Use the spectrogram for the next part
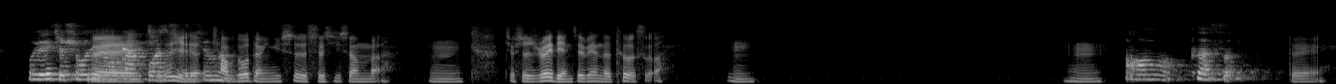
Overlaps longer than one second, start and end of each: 0.9-2.3

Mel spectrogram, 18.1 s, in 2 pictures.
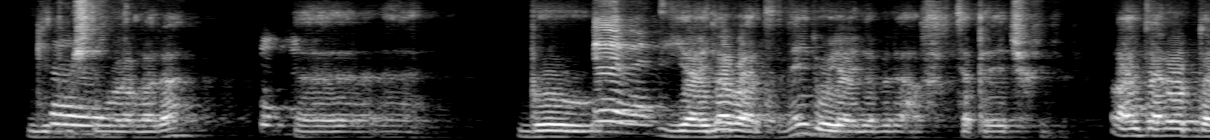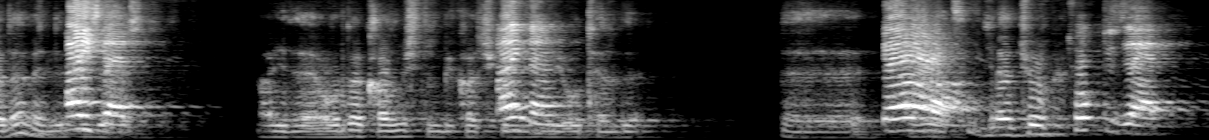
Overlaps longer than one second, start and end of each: none

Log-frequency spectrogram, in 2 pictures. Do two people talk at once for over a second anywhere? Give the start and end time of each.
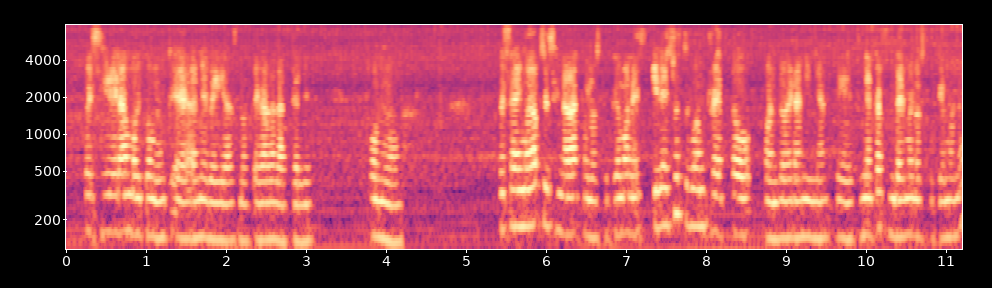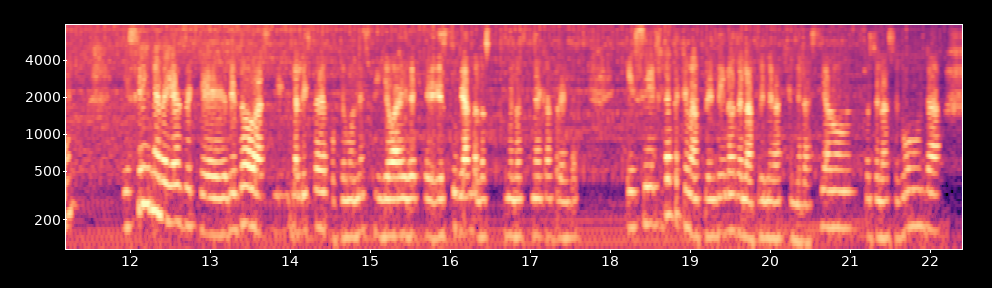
none

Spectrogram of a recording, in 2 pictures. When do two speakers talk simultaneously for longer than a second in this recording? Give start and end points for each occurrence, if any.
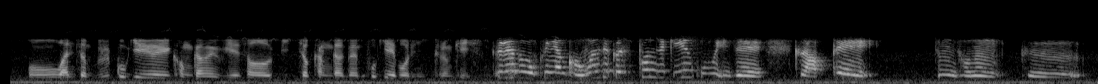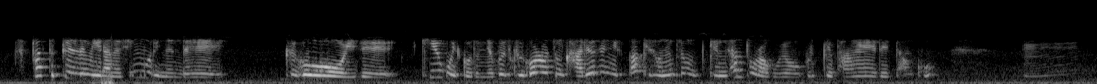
none

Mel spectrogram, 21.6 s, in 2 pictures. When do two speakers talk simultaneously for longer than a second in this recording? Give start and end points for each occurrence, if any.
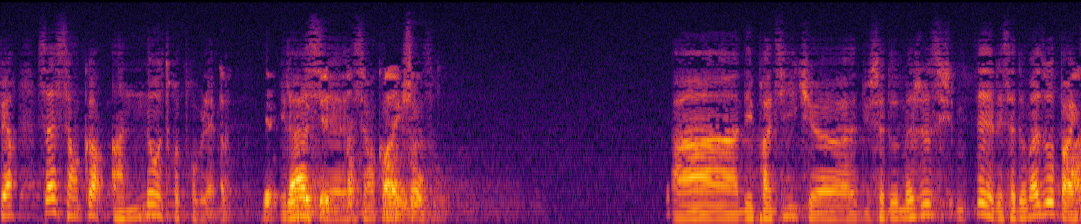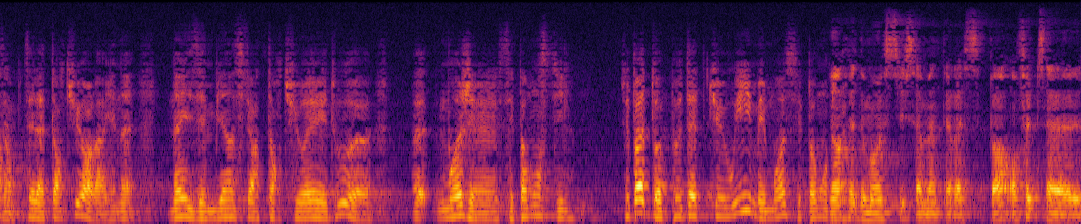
2.9-4.3

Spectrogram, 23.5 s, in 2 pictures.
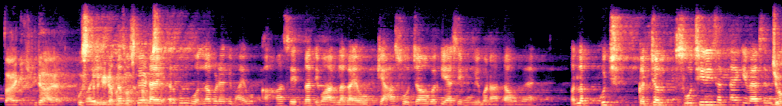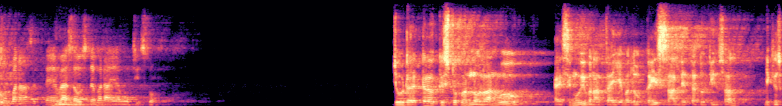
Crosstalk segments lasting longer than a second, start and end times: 1.3-2.5

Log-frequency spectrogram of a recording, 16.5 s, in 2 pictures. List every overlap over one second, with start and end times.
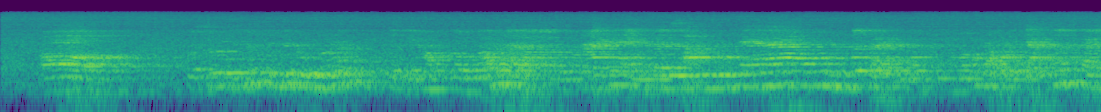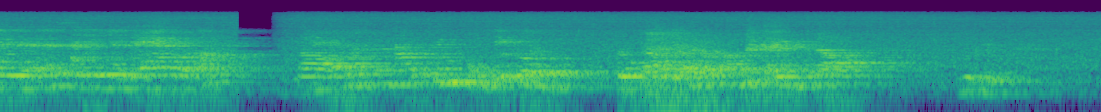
none

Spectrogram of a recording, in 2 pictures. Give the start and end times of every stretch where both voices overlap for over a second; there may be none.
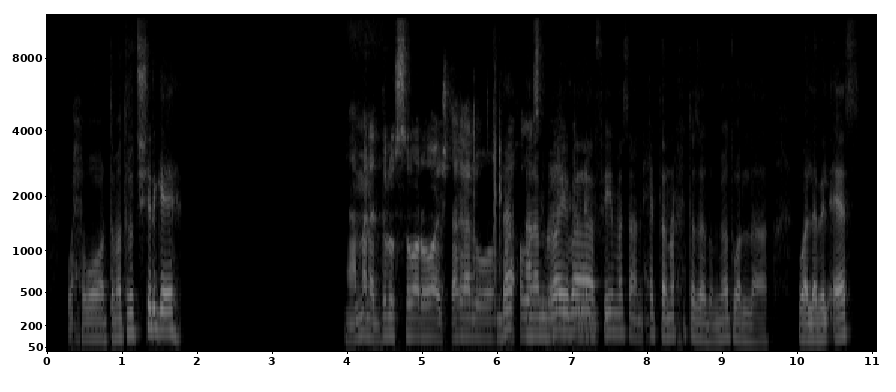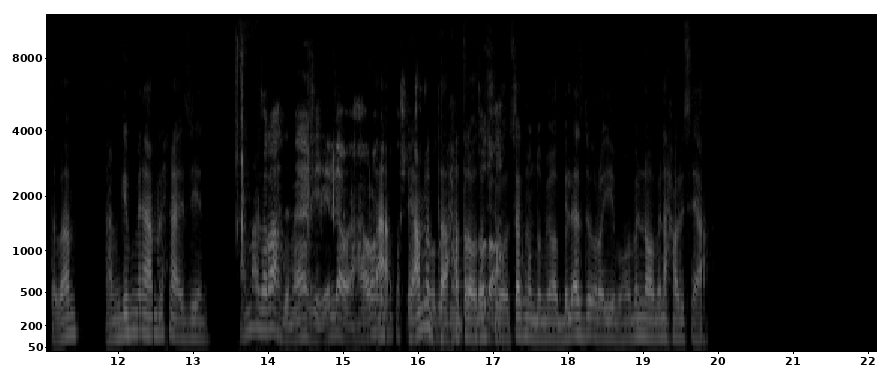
6.0-7.3, 15.4-17.1

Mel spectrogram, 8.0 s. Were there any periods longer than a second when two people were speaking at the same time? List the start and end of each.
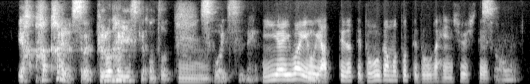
none

